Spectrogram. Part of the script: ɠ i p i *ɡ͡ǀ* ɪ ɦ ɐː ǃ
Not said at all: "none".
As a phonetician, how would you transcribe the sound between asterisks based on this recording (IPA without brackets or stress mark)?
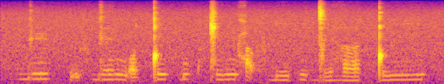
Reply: ɡ͡ǀ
